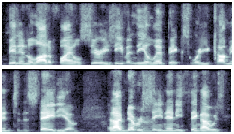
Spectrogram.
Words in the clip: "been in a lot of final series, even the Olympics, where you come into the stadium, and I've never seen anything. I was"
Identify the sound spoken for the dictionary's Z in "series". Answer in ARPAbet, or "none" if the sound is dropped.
Z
